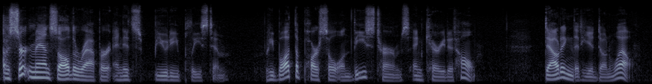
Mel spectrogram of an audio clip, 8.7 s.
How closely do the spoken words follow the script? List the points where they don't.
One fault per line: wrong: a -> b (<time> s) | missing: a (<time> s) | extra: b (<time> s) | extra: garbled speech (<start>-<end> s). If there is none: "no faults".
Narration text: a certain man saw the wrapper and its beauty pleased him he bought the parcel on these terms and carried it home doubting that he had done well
no faults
